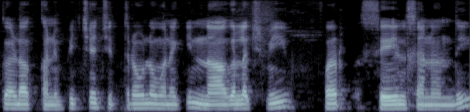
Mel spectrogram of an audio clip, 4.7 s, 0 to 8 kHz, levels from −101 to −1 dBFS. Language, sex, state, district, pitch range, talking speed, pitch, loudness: Telugu, male, Andhra Pradesh, Anantapur, 105-120 Hz, 125 wpm, 110 Hz, -36 LUFS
